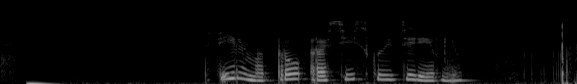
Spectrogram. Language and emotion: Russian, neutral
